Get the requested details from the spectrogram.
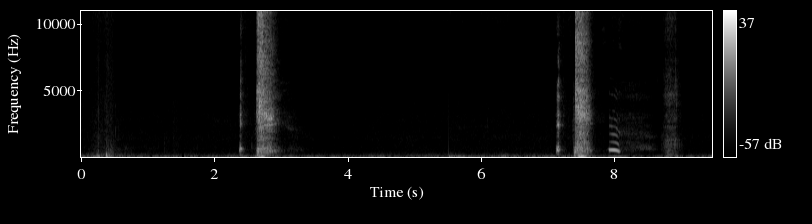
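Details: Cat with a cold sneezing: two sharp sneezes, each after a short sniff, then a brief meow.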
